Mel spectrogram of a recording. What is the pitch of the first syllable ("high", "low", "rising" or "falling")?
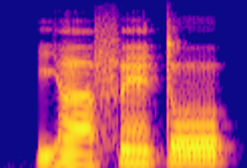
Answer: low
